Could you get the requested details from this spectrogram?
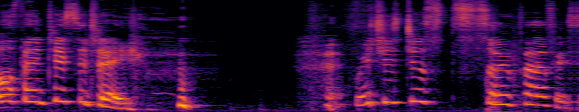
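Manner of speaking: laughing through the words, very high, delighted. Reading out a pulled card for Aquarius, laughing while talking. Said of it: "Sorry for laughing".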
